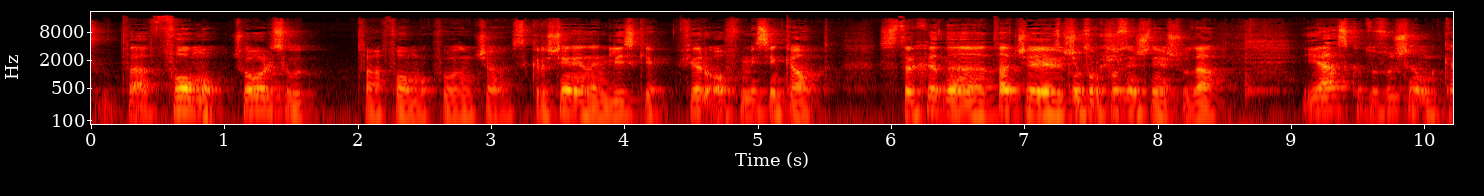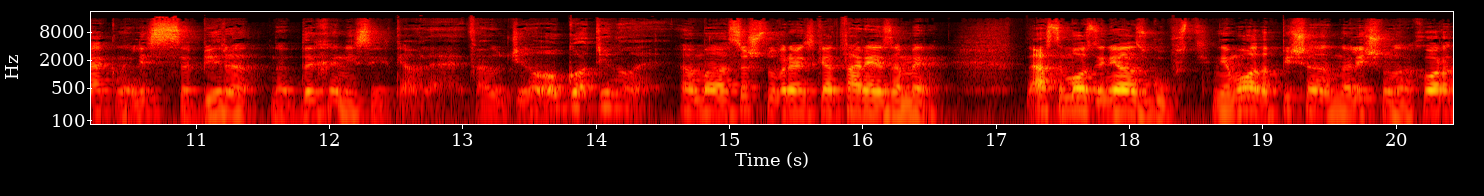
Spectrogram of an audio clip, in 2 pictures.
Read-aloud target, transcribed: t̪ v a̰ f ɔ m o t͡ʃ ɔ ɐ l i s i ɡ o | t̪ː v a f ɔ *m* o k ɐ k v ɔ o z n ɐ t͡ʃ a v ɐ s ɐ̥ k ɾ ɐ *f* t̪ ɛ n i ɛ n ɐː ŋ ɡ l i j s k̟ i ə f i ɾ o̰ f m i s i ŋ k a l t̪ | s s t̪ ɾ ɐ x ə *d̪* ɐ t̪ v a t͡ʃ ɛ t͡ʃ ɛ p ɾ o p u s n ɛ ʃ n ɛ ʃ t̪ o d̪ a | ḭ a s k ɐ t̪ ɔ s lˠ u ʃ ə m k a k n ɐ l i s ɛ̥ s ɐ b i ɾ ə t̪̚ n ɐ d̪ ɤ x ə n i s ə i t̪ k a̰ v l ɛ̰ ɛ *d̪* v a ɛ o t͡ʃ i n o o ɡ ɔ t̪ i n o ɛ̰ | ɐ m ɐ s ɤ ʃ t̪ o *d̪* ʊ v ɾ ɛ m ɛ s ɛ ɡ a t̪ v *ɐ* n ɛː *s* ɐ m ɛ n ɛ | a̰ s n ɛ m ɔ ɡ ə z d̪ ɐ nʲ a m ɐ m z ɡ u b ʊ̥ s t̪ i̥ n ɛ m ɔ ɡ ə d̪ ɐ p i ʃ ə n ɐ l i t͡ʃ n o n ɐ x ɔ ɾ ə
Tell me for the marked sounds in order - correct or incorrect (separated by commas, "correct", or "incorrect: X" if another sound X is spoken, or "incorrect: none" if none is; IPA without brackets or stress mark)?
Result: correct, incorrect: ʃ, correct, incorrect: t̪, incorrect: t̪, incorrect: a, incorrect: z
